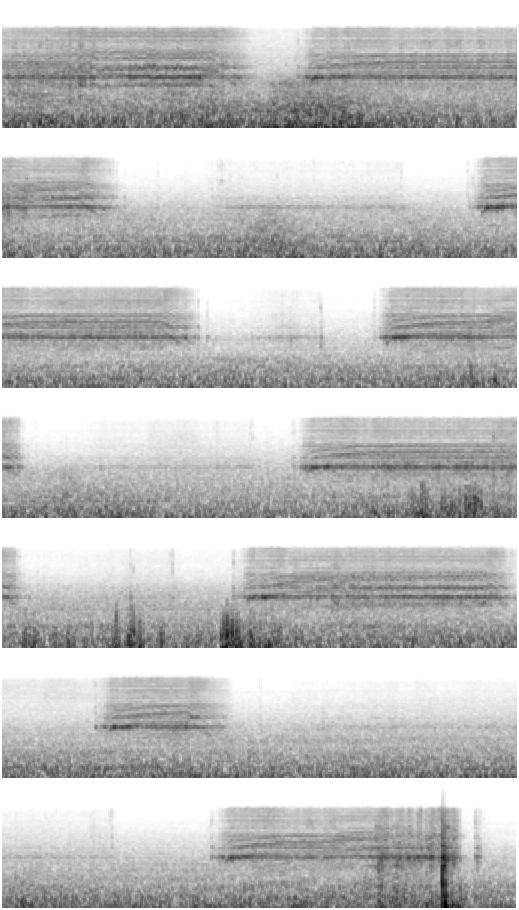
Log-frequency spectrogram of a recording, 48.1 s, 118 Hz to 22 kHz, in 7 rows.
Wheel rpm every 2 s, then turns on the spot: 160, 90, 140, 150, 10, 10, 60, 150, 20, 80, 60, 20, 110, 120, 10, 90, 150, 30, 60, 20, 20, 10, 130, 100.
10-12 16-18 20-24 28-30 38-42 46-48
